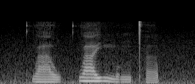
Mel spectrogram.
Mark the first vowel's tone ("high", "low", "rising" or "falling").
low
